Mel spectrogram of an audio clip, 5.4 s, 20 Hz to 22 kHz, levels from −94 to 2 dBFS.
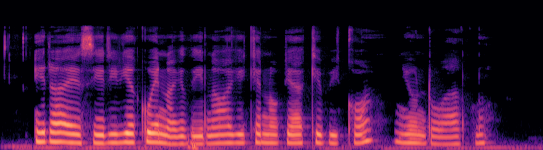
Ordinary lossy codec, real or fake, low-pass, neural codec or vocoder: none; real; none; none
